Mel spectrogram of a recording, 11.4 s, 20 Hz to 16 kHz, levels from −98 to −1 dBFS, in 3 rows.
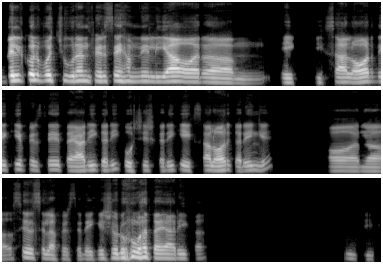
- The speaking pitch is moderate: Yes, medium, 150 Hz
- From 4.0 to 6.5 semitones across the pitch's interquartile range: No, average, 3.6 semitones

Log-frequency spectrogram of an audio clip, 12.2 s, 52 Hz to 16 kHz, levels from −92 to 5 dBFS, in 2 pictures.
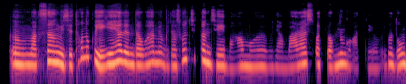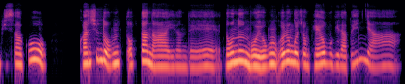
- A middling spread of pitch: Yes, average, 3.8 semitones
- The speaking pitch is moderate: No, high, 195 Hz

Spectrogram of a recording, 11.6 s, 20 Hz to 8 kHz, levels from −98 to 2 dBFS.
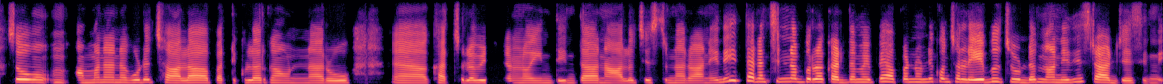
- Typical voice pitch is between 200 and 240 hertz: Yes, high, 215 Hz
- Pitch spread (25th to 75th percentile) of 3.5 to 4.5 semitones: Yes, average, 4.0 semitones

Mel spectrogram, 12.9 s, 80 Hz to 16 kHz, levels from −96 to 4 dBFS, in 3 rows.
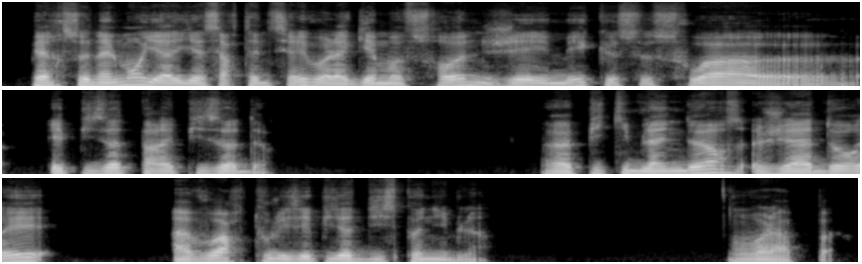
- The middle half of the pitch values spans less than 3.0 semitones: Yes, narrow, 2.6 semitones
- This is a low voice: Yes, low, 115 Hz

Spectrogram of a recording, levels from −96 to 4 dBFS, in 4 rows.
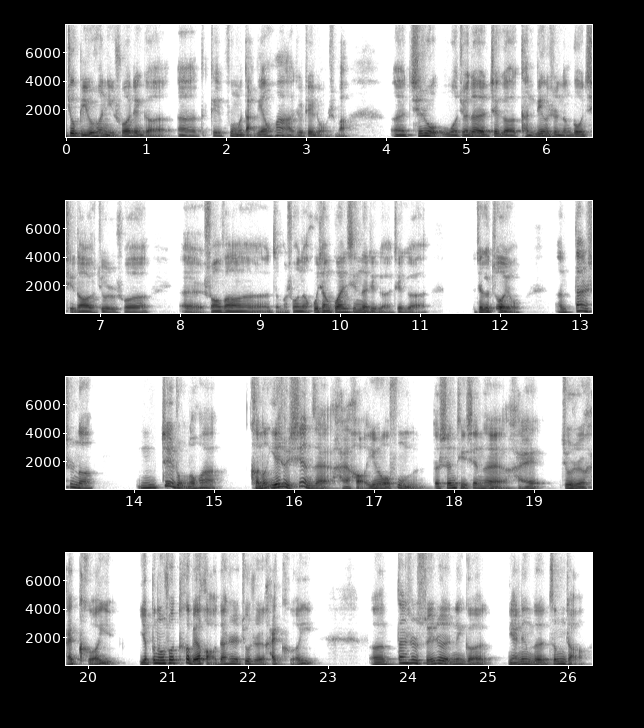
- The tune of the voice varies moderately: No, wide, 7.6 semitones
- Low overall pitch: Yes, low, 120 Hz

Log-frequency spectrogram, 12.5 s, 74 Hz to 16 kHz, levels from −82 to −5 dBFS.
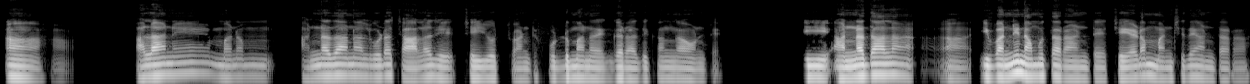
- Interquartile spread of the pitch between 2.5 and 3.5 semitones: Yes, average, 2.9 semitones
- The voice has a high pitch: No, low, 115 Hz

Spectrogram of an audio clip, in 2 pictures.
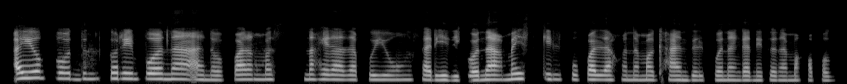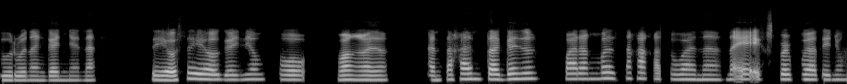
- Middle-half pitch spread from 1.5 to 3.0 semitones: Yes, average, 2.7 semitones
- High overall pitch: Yes, high, 220 Hz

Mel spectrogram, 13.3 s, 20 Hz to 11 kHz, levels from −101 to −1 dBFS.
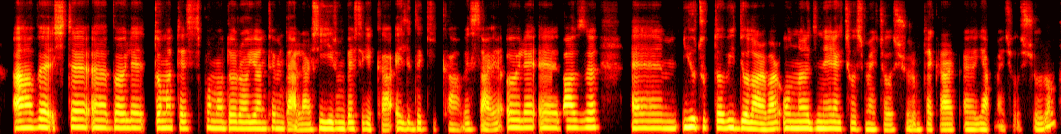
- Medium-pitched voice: Yes, medium, 170 Hz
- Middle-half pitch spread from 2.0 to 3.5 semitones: Yes, average, 3.2 semitones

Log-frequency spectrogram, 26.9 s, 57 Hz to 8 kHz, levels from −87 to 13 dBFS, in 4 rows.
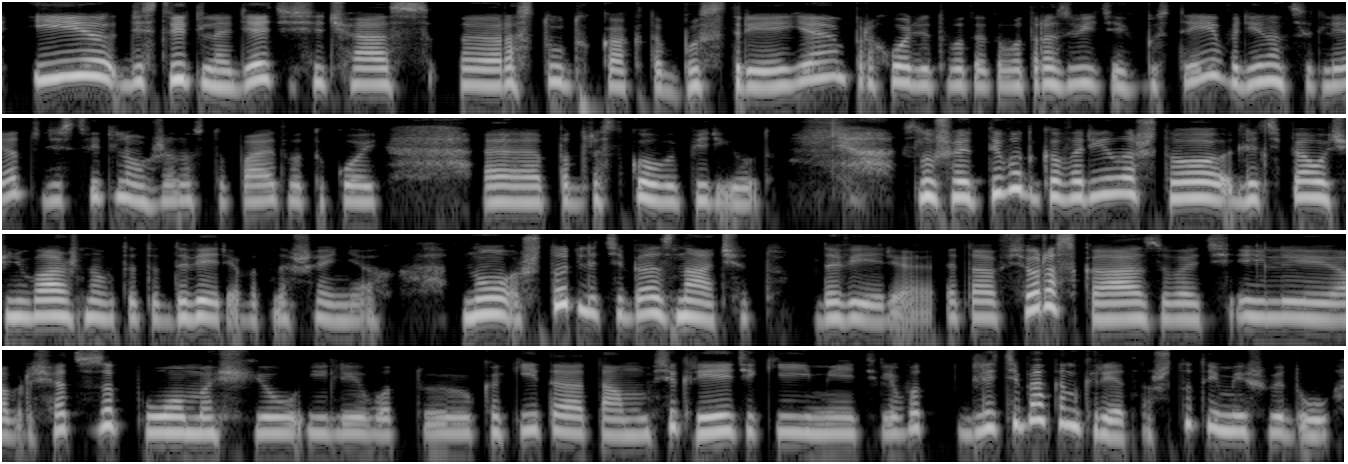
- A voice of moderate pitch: No, high, 210 Hz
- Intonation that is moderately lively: Yes, average, 3.1 semitones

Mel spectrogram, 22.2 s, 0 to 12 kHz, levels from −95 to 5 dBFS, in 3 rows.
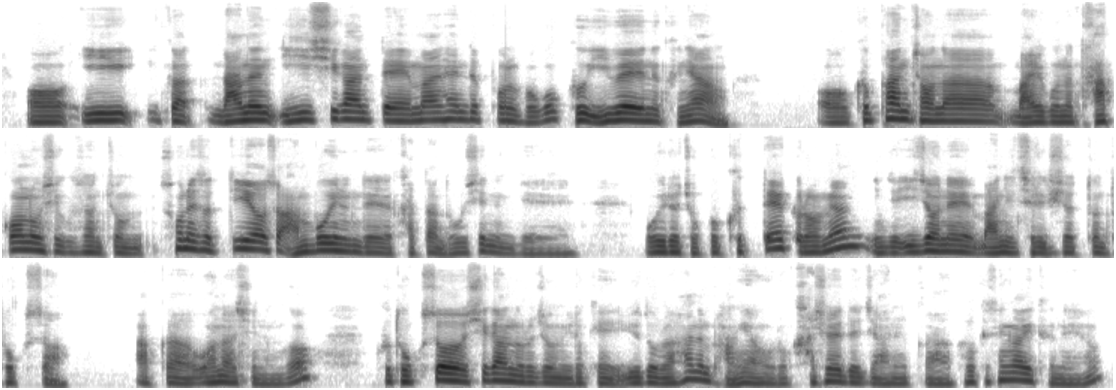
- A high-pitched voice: No, low, 120 Hz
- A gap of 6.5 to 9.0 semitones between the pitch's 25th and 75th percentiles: No, wide, 5.9 semitones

